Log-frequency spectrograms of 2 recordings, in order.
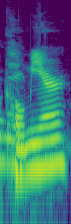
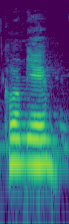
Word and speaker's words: Cormier: It's Cormier. Cormier in French.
